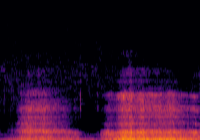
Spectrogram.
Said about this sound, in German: Wir atmen erstmal ganz ruhig.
